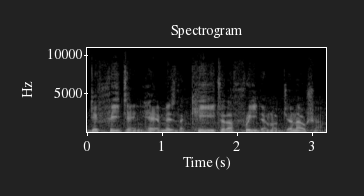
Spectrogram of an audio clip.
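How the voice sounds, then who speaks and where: A low, composed older professor from a video game. He speaks formally and with authority, ready to reprove, over a faint background noise. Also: very animated, normal speed, a bit bright. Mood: grave, composed. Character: dignified older male professor and leader, calm but reproving.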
